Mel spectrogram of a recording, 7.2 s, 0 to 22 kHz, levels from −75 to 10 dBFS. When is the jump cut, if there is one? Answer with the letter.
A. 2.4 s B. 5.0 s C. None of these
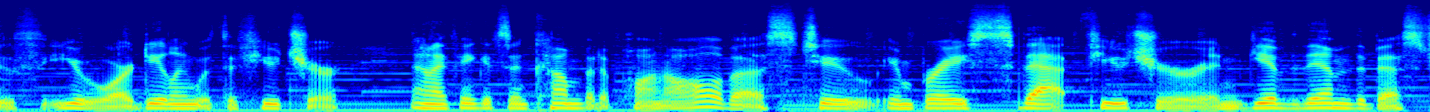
B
